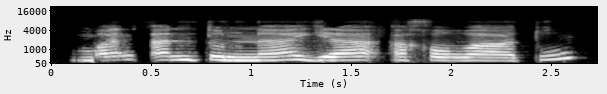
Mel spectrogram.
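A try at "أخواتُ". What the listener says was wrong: अख, एक तो आपने इसको अख नहीं पढ़ना, यहाँ पे सुकून नहीं है जो आप इसको अख पढ़ेंगे, ठीक है? इसको सही करके पढ़ें और इसको भी आप वाह तू करें। हाँ, वाह वाह तू, वाह जो है ना, आपको अपने मुंह को वाइड खोलना है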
